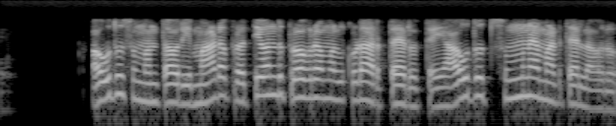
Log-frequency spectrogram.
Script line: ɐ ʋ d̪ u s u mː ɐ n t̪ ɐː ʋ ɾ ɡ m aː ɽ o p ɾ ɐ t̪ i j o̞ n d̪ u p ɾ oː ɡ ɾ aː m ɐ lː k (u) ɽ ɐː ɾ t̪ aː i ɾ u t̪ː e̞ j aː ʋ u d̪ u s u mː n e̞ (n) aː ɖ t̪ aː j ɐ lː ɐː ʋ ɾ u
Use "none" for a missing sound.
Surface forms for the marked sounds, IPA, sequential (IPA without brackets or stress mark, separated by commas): uː, m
